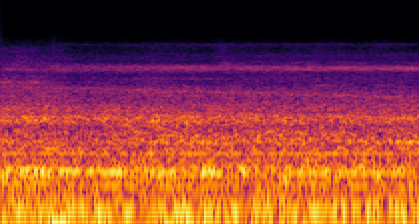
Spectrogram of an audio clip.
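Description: Elevated electric train running, heard from inside the car: a steady rumble with a constant low hum and a faint high whine.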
